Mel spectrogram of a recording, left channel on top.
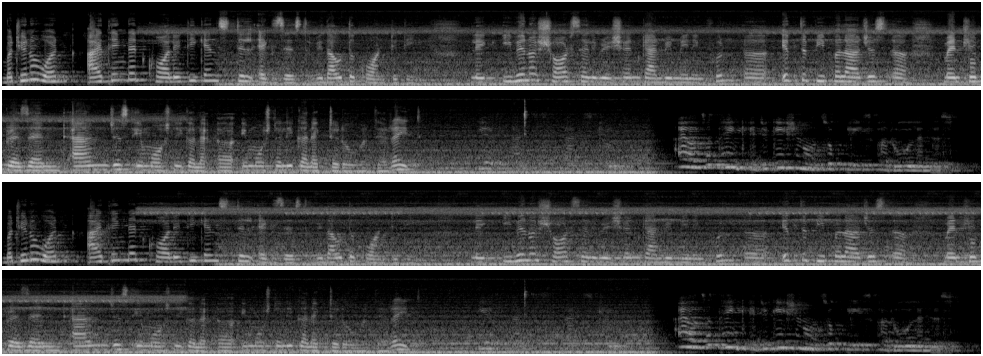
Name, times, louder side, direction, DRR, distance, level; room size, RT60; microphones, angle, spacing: voice 1, 0.0-13.9, left 3 dB, 35° left, 11 dB, 0.6 m, -26 dB
sound 1, 1.3-11.6, right 5 dB, 70° right, 2.6 m, -38 dB
sound 2, 2.1-16.3, right 1 dB, 10° right, 1.4 m, -31 dB
voice 2, 14.5-16.0 16.5-19.3, equal, 5° left, 0 dB, 5.5 m, -34 dB
19.5 x 16.0 x 2.3 m, 0.82 s
head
